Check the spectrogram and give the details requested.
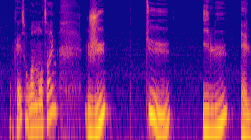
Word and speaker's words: j'eus: Final S not pronounced.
